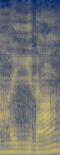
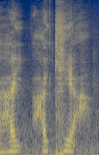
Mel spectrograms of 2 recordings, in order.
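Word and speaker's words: Hyekka: It's not a hyena. It's a hykea. There's a K in there, but honestly, I'm just going to keep going with a hyena.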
